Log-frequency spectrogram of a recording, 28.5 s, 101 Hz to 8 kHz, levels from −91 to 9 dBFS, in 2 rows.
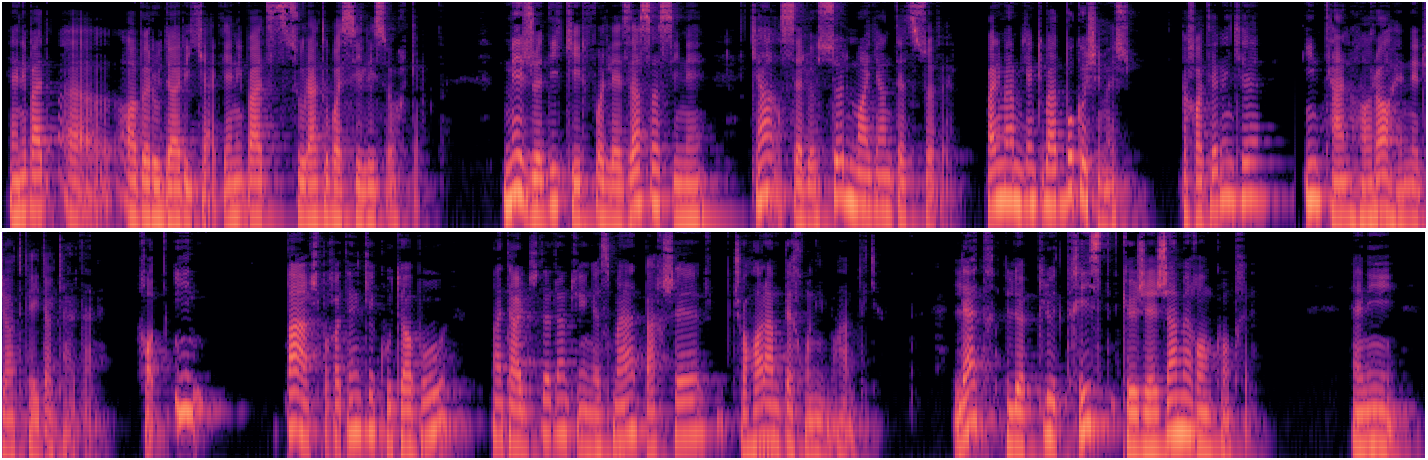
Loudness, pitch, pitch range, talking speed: -25 LUFS, 130 Hz, 115-165 Hz, 140 wpm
